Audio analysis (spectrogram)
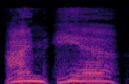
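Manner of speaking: high, distant-sounding call; strained reply through a wall; muffled. A narrator's reading. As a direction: call back as if from behind rock. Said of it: "came Ron's muffled voice".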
